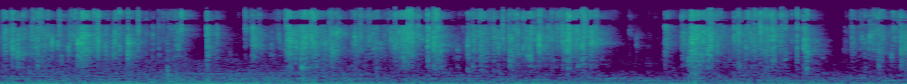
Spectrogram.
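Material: Paper.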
